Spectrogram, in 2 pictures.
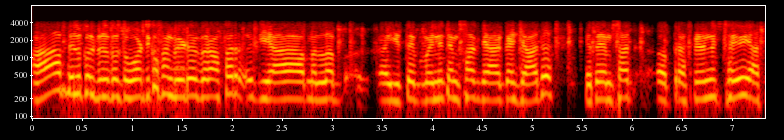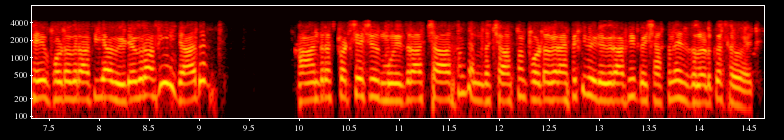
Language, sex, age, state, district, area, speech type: Kashmiri, male, 18-30, Jammu and Kashmir, Shopian, urban, conversation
